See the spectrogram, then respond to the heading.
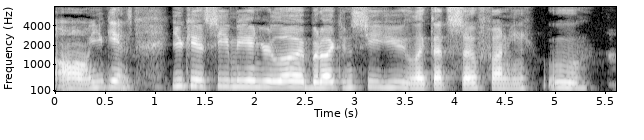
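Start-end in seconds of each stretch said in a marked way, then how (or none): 0.0-3.6 mocking, put-on smug voice. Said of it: "they think they're so funny".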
